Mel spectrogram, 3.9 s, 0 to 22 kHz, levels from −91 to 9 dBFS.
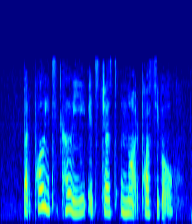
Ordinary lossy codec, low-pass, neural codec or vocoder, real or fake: MP3, 32 kbps; 7.2 kHz; vocoder, 44.1 kHz, 128 mel bands, Pupu-Vocoder; fake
